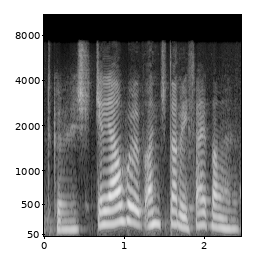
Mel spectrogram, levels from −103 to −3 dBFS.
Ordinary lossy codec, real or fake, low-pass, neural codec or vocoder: none; fake; 7.2 kHz; codec, 16 kHz, 0.5 kbps, X-Codec, HuBERT features, trained on general audio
